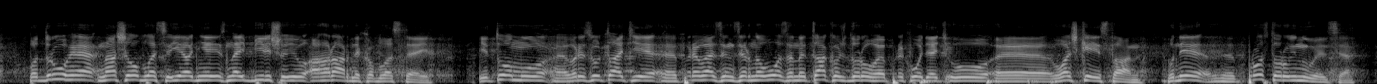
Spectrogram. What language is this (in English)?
Ukrainian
